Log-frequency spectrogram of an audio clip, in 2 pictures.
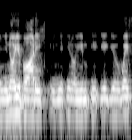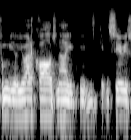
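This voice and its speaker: A man with a Boston accent talks at a moderate pace. His intonation stays flat and monotone. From Massachusetts, Brockton. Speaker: sports fan and social media personality. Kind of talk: casual chat. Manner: halting, many repetitions.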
